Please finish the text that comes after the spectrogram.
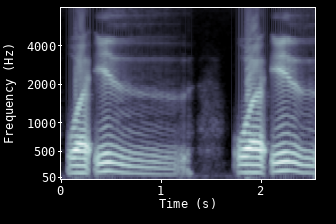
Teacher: hati-hati di dalam melafalkan huruf dalal jangan sampai digantiganti huruf z kesalahan yang sering terjadi adalah menggantinya dengan huruf Z dengan membunyikan waiz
